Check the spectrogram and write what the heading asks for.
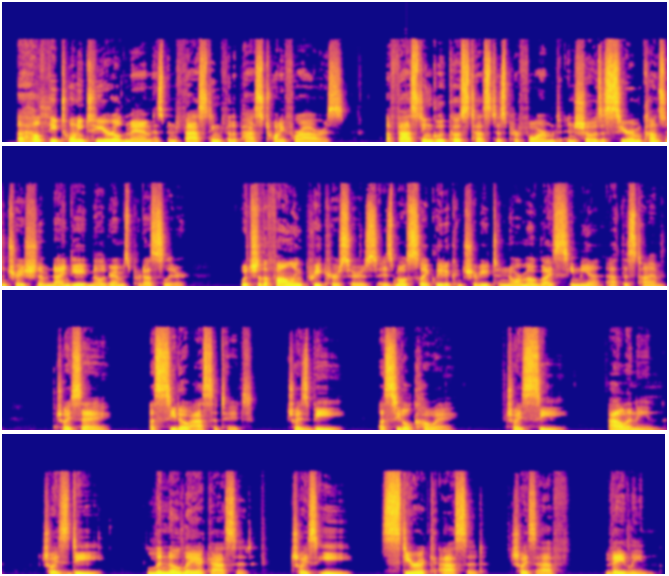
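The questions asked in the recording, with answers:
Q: Which of the following precursors is most likely to contribute to normoglycemia at this time?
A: C: alanine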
